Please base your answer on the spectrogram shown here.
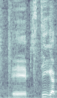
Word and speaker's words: Pstyga: Pstiga, a ver, quiero pronunciar bien tu nombre.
